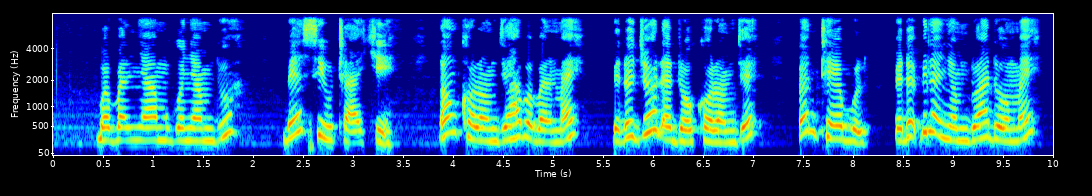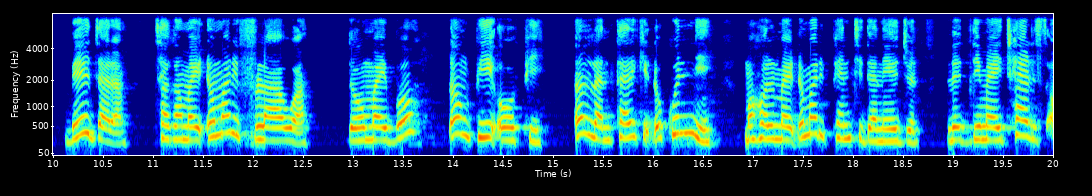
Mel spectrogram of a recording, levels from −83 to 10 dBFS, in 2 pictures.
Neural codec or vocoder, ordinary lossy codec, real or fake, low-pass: none; Opus, 64 kbps; real; 7.2 kHz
